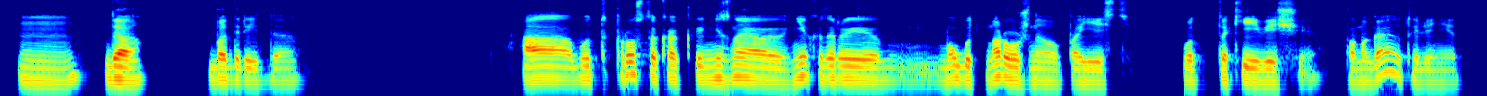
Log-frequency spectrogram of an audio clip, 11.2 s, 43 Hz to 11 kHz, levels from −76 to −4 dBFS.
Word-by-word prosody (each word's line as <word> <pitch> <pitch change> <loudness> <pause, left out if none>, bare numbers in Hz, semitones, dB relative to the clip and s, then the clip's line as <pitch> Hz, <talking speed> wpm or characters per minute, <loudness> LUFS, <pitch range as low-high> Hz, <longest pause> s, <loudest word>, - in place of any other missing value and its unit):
М, 110 +1 -8 0.2
да, 120 -2 +6 0.5
бодрит, 115 -3 0
да. 110 0 -8 1.6
А 125 0 +5
вот 125 +2 -4
просто 155 +1 +2
как, 130 -3 -2
и 125 - 0
не 120 +1 -2
знаю, 120 -3 +2
э, - - -10
некоторые, 125 -2 +1
м, 110 - -9 0.4
могут 120 0 -1
мороженого 110 -5 +2
поесть. 105 0 -4 0.4
Вот - - -3
такие 115 -2 0
вещи 105 +3 -2 0.2
помогают 110 - -2
или 105 0 -5
нет? 100 +1 -13
115 Hz, 125 wpm, -25 LUFS, 110-125 Hz, 1.6 s, да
